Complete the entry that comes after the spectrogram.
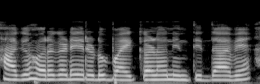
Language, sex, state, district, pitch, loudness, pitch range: Kannada, female, Karnataka, Bidar, 220 Hz, -15 LUFS, 210-225 Hz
